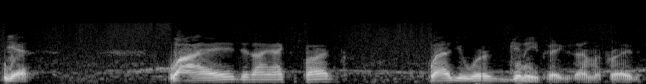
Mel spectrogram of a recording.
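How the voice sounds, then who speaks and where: A man acting a shrewd, self-satisfied middle-aged professor in a radio drama, with a gravelly voice and a halting, folksy delivery. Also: sits low, expressive, exaggerated voice. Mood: calm, explaining. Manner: halting, repeats words. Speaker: actor. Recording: dull, noisy vintage radio drama recording.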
